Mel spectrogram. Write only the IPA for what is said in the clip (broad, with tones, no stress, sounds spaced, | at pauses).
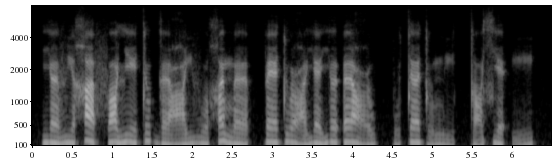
j ɜ˨˩ v i˨˩ χ a˥˨ f ɒ˧˥˧ lʲ e˥˨ t ʊ˥ ɡ ɜ˨˩ ʕ i˩˧ v u˨˩ χ ə˧˥˧ m ɜ˨˩ pː ɛ˥ t u˥ ʕ ə˩˧ j ɛ˥˨ j ə˥ ʔ ɜ˥ ʕ u˩˧ pː u˩˧ t ɜ˥ t ʊ˩˧ m i˨˩ tː ɒ˨˩ sʲ ɛ˥˨ ʔ i˩˧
